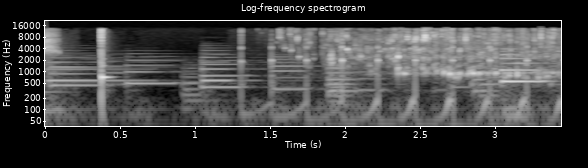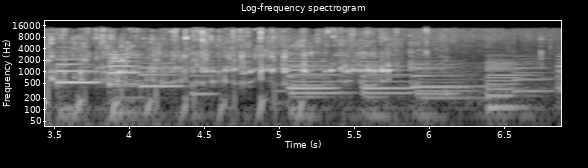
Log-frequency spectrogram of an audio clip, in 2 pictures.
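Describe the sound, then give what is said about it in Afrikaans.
Liquid is poured steadily into a glass at home, a gurgling trickle with rising tonal ring as it fills, preceded by a sharp clink near the start. Fairly clear, no voices. “Jy kom by die huis en skink vir jou 'n glansie lafenis.”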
